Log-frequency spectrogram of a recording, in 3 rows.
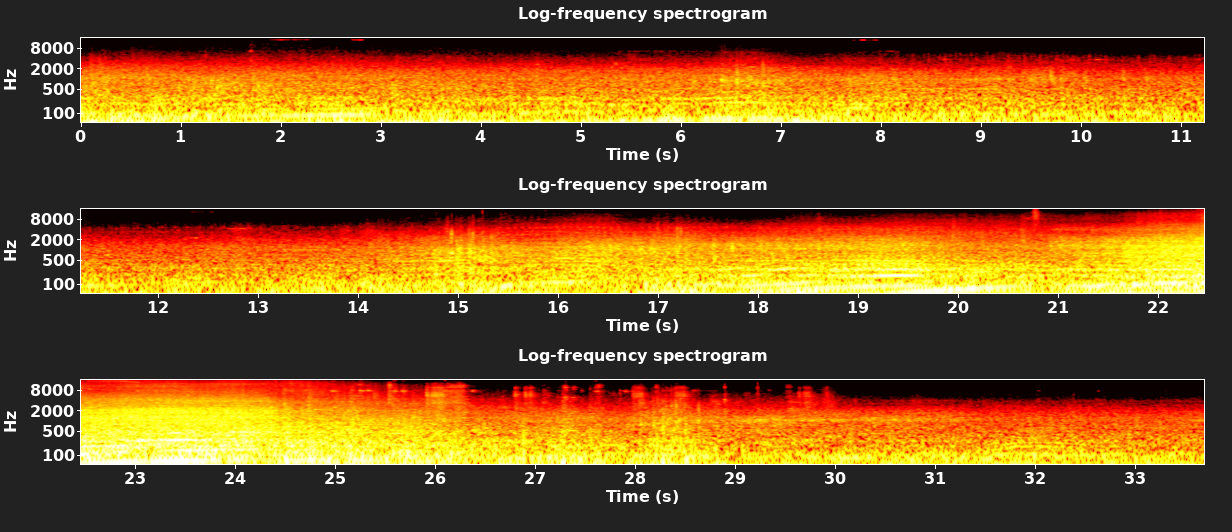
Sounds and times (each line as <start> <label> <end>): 0.1 autos 33.6
7.2 straßenbahnen 33.6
